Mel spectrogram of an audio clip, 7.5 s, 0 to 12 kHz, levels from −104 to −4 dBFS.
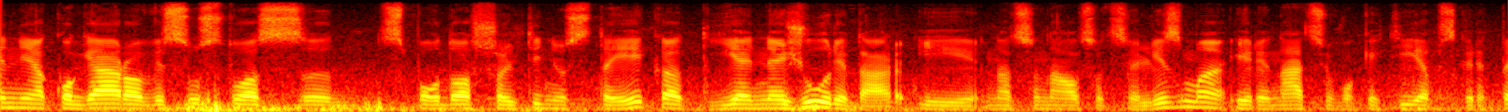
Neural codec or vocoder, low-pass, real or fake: none; 10.8 kHz; real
